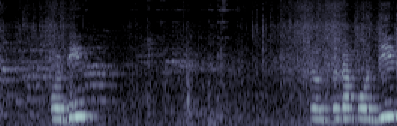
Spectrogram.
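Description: A plastic bag rustles in a young woman's hands.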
